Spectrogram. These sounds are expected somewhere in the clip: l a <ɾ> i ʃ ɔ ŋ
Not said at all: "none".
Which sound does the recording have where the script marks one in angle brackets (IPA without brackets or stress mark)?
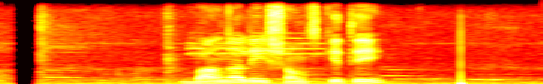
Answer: l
